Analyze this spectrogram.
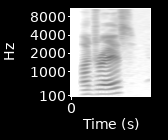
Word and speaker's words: Andreas: Andreas.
